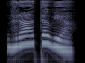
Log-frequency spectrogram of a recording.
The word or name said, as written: ಘ್ರಾತವ್ಯ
